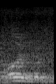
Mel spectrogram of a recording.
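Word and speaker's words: قُلْ: yang diminta firman Allah dengan huruf q bukan huruf dengan huruf kaf ya. Karena qala yaqulu qul itu artinya katakanlah. Kalau akala yau, qul makanlah. Ya, beda huruf, beda arti. Kita yang diminta oleh Allah adalah qo qof ya. Lul qul qul yang itu yang pertama. Q.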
